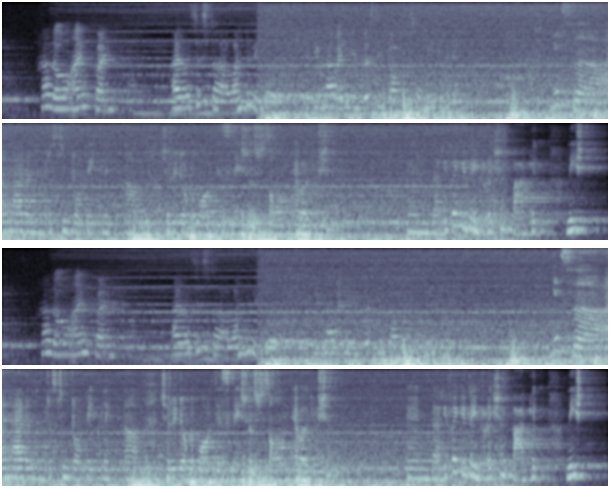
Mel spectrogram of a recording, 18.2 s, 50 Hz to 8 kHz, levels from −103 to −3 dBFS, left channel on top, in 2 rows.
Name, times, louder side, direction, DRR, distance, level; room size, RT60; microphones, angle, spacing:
voice 1, 0.6-2.1 2.5-7.2 7.5-8.1, left 4 dB, 45° left, 0.5 m, -35 dB
sound 1, 0.7-16.1, left 1 dB, 80° left, 2.1 m, -40 dB
sound 2, 3.8-16.7, equal, 30° left, 1.1 m, -23 dB
voice 2, 8.2-14.2 15.2-17.8, right 2 dB, 45° right, 1.3 m, -28 dB
22.0 x 11.0 x 3.1 m
head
